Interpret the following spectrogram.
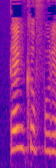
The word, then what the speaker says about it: thankful: 어 형용사가 풀이 붙었습니다 n KF 자 음색이 겹쳤고 그래서 K 발음을 안 하시는 거예요 thankful이 아니라 thankful thankful이라고 발음하시면 된다는 얘기죠 그죠 자 지금까지 자음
